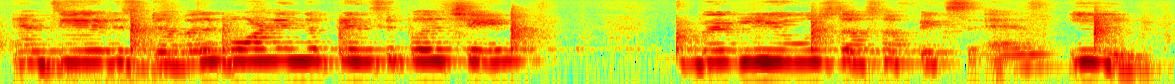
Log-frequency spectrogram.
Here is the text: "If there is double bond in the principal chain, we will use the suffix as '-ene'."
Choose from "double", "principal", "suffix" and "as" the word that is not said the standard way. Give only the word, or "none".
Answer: none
